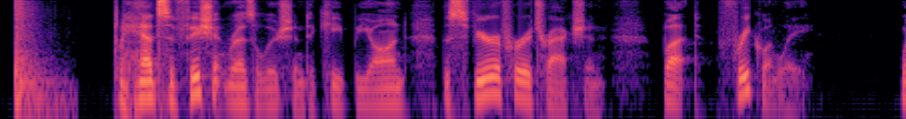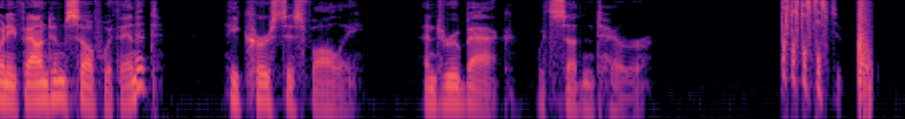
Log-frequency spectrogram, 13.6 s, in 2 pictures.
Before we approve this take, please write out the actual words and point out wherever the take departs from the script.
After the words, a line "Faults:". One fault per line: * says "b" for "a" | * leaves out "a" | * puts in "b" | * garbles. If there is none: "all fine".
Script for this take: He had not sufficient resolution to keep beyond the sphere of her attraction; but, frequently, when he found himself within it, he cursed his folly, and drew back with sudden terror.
He had sufficient resolution to keep beyond the sphere of her attraction; but, frequently, when he found himself within it, he cursed his folly, and drew back with sudden terror.
Faults:
* leaves out "not"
